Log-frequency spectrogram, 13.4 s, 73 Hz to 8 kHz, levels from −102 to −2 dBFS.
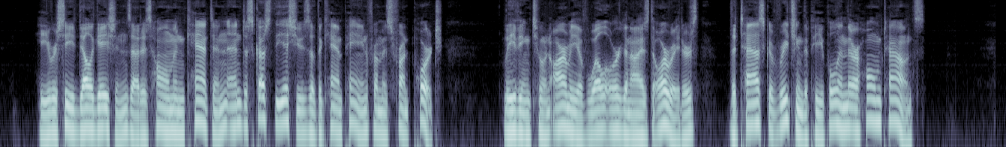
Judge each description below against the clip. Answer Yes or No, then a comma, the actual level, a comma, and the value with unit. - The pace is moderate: Yes, average, 165 wpm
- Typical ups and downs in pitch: Yes, average, 3.8 semitones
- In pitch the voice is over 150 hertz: No, low, 120 Hz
